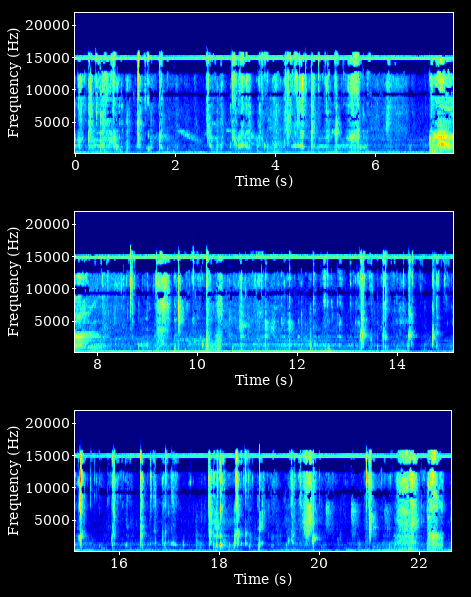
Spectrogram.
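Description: Close-miked chewing of steamed chicken momos, with many small wet mouth clicks and a louder, longer mouth noise about seven seconds in.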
